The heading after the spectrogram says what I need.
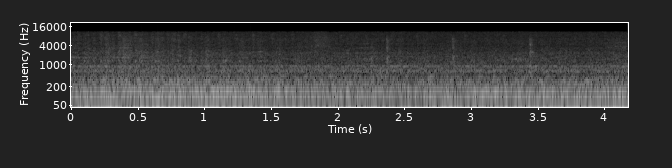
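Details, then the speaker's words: Truck with a suspected plugged catalytic converter, driven with the exhaust opened ahead of the cat: a deep, loud, raw tractor-like rumble. Hesitation is gone and power returns uphill, confirming a clogged catalytic converter. "sounds like a tractor right now surprise check engine haven't came up yet"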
